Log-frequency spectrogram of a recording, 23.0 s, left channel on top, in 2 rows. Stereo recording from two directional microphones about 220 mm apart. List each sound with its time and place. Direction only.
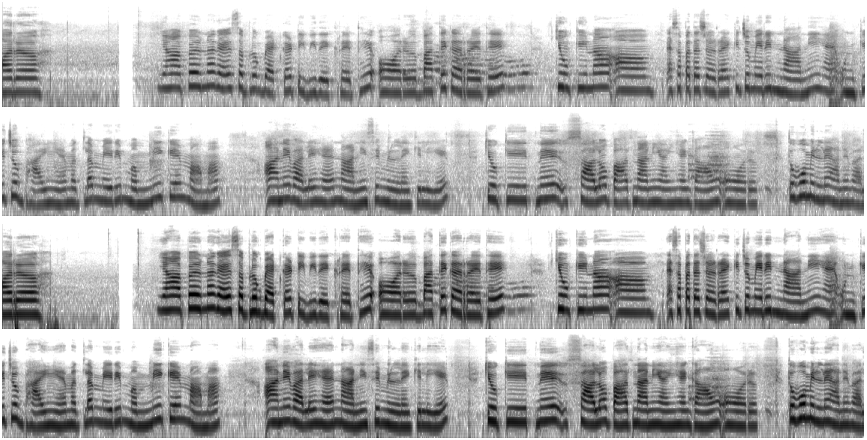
0.0 s a woman's voice: 30° right (ahead or behind)
2.1 s a woman's voice: 35° right (ahead or behind)
3.8 s a woman's voice: 20° right (ahead or behind)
